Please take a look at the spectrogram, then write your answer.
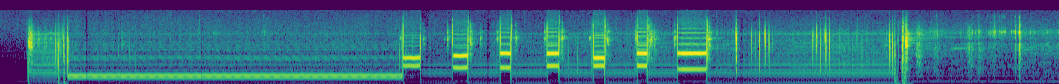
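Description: A steady telephone dial tone hums for a few seconds, then a quick run of about ten touch-tone beeps dials the caller's own number to demonstrate ringback, ending with a click as the line drops. Clear, no talking.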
